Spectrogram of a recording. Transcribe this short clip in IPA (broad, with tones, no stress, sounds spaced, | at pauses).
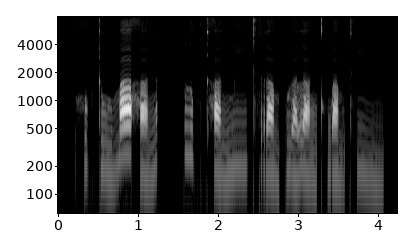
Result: h u˨˩ k̚ t uː˩˦ m aː˥˩ h a˩˦ n | l u˥˩ k̚ tʰ a˩˦ n m iː˦˥ kʰ r a˨˩ m p ɯ˩˦ a̯ l a˩˦ ŋ kʰ w a˩˦ m tʰ iː˨˩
